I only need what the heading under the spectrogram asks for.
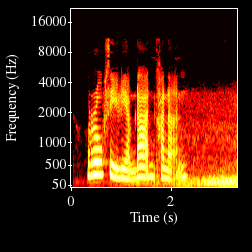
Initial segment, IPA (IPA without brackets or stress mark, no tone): ɾ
